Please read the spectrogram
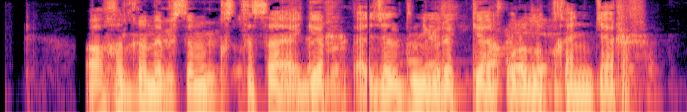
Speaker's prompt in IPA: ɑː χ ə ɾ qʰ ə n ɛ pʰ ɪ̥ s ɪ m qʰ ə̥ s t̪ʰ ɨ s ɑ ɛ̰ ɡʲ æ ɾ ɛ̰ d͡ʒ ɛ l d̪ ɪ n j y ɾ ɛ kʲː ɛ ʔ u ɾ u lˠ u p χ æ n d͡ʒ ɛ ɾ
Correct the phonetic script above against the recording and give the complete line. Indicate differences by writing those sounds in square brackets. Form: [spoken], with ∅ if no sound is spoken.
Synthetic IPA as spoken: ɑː χ ə ɾ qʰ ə n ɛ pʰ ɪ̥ s ɪ m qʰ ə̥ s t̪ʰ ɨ s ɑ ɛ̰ ɡʲ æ ɾ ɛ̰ d͡ʒ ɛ l d̪ ɪ n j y ɾ ɛ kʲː ɛ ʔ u ɾ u lˠ u p χ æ n d͡ʒ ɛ ɾ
